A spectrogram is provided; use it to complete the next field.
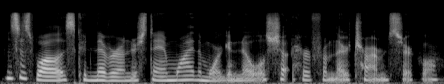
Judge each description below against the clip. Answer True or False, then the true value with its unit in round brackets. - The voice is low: False (200 Hz)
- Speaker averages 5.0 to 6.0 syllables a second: True (5.6 syllables/s)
